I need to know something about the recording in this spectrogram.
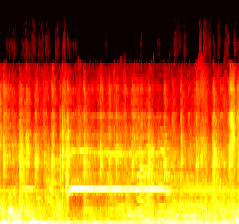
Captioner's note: whistling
